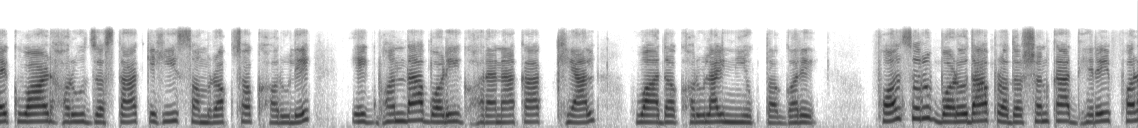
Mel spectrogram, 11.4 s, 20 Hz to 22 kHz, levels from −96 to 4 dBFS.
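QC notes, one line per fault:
Throughout: Opus voice compression. Nothing above 8.6 kHz, and coarse excitation coding leaves the speech hoarse and slightly robotic, which fits SILK near 10 kbps rather than plain low-pass filtering.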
